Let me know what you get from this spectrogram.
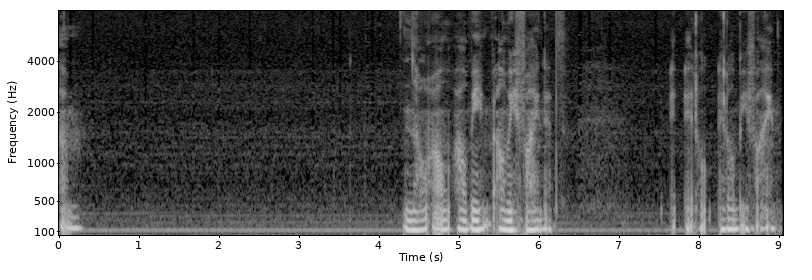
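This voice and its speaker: A man playing a badly injured, weary young male witch in an ASMR roleplay, murmuring haltingly in a weak, pained voice. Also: mid-range voice, little pitch movement, vocal fry, mellow, slightly rough, heavily acted. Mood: pained, reassuring. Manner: halting, hesitant, murmured, understated. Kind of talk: ASMR roleplay, soft intimate whispering.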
